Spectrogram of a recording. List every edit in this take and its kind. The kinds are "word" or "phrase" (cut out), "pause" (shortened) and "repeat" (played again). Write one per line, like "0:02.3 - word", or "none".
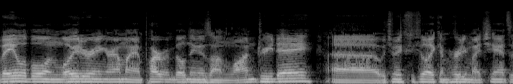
0:03.2 - pause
